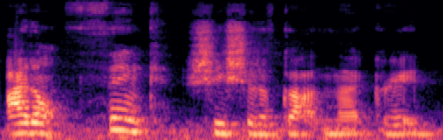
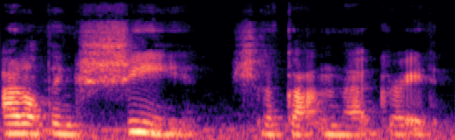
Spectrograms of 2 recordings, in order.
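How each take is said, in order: First: The word "that" carries the emphasis. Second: The word "she" carries the emphasis. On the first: A different grade would have been right. "That's not the grade she should have gotten" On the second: A different person should have gotten it. "It should have been someone else"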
